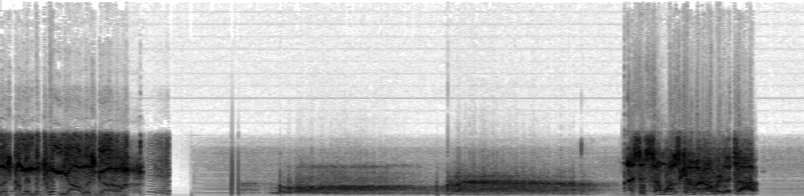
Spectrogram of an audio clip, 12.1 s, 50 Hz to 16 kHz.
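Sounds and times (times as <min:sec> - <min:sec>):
radio low buzz: 0:00.0 - 0:12.0
radio rushing noise: 0:03.6 - 0:11.4.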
